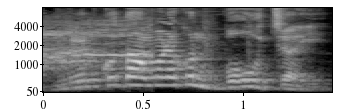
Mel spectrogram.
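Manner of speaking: normal talking voice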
